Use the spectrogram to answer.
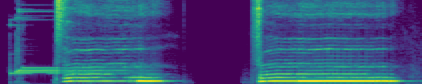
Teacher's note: the tip of the tongue extends flatly, touching the back of the upper teeth. Pause your breath briefly, then slightly lift the tongue to form a small gap, enabling the air to push out. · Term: z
